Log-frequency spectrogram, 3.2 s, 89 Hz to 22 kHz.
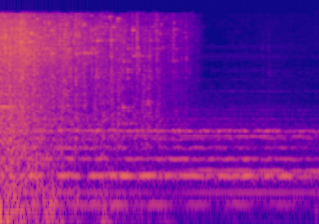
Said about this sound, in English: From the 5th floor, about 60 feet above, came a crash of glass and a body smashed through the window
